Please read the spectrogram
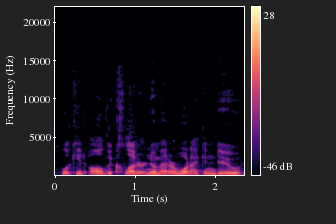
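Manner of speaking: ordinary talk, nothing marked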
